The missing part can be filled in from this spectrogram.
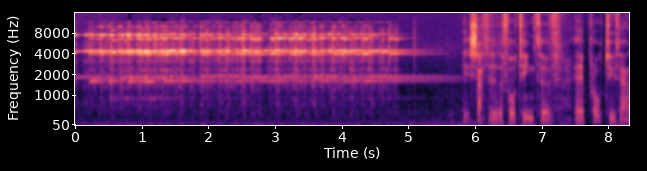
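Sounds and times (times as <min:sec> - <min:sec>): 
bicycle bells ringing in a bright metallic trill: 0:00.0 - 0:06.4
speech: 0:05.8 - 0:08.3.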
